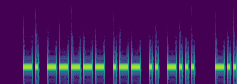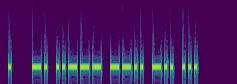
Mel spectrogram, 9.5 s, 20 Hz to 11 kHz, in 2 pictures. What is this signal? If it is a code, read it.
Morse code, heard as a keyed tone, about 20 wpm, 700 Hz. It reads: N0WIB DE N2ZDS
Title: USA Callsign DE Callsign - 5 Characters - 20wpm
